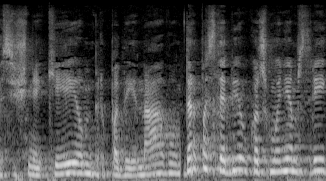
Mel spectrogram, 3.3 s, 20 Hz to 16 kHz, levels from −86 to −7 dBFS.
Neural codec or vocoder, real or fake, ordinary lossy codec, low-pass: none; real; AAC, 48 kbps; 14.4 kHz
